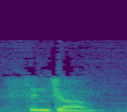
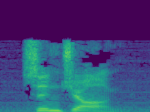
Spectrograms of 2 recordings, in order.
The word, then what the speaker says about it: Xinjiang: How do you pronounce that province? – Xinjiang. – Xinjiang. – It means basically new territories or new area. – And it's pronounced Xinjiang.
